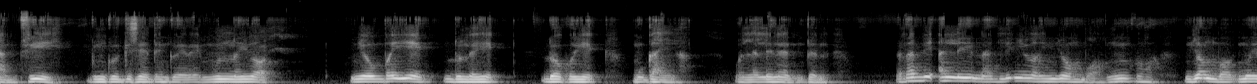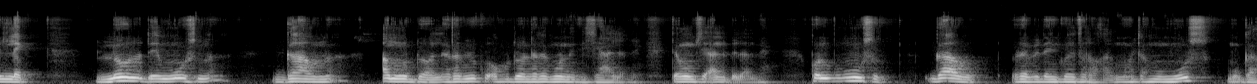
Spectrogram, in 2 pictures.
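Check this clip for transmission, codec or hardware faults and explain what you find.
One codec fault runs through the whole clip. Bluetooth SBC compression, likely at a starved bit pool around 80 kbps, strips bits from the upper sub-bands, so the treble flickers, gritty noise rides the speech, and nothing remains above 18.3 kHz.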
